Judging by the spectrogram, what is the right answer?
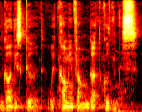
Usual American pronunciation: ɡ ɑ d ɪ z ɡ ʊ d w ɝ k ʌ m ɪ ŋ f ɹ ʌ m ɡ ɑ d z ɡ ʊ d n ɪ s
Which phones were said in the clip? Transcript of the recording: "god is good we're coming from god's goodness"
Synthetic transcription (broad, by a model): ɡ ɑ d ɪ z ɡ ʊ d w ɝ k ʌ m ɪ ŋ f ɹ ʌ m ɡ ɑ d ɡ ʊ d n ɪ s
